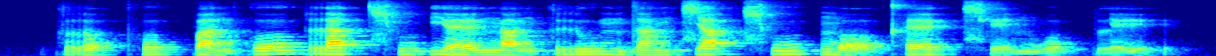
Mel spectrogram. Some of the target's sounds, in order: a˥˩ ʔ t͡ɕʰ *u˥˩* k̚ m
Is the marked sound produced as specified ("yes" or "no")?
no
